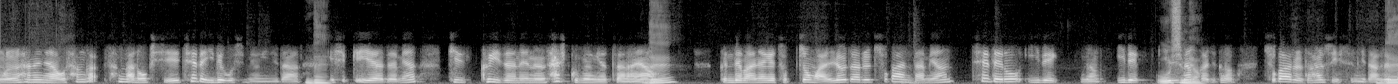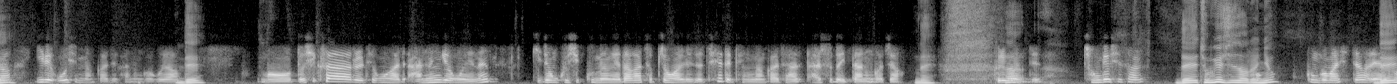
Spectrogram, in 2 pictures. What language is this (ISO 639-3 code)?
kor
